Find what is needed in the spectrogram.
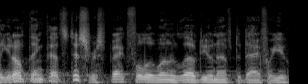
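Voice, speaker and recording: A man with an American accent and a fairly low voice talks at a very fast pace. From US Midwest (Nebraska, Oklahoma). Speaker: preacher. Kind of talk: sermon. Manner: animated.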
